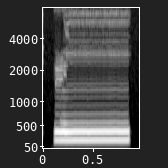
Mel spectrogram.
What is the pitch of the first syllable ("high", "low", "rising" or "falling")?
high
